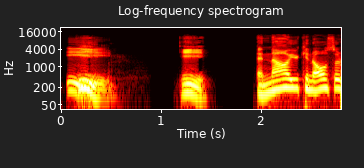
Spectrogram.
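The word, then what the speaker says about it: ㅣ: a long vertical line this one looks like a capital i in english doesn't it yes and yes it is pronounced as e and now you can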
